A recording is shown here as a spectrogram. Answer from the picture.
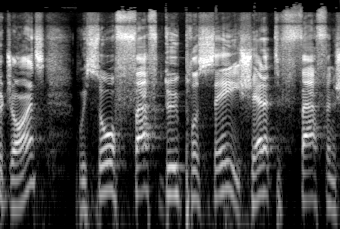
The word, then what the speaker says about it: Plessis: Plessis rhymes with Pepsi.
